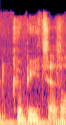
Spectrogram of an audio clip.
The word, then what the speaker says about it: Kubica: And lastly, just wanted to mention the proper pronunciation of Robert Kubica's last name. It's actually pronounced Robert Kubica. I'm a native speaker in Polish, so I guess I have the authority to say that.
